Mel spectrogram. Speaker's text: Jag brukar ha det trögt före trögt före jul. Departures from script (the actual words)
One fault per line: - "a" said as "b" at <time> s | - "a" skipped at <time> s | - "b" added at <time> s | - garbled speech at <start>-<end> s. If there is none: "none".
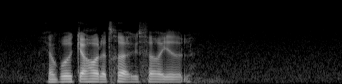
- "trögt före" skipped at 1.6 s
